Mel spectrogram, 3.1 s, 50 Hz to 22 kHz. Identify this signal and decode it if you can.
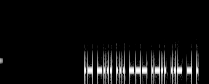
Morse code, heard as a keyed tone, about 50 wpm, 700 Hz. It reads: ABSOLUTE
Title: LY Suffix - Top 100 Words with Base Words 50wpm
